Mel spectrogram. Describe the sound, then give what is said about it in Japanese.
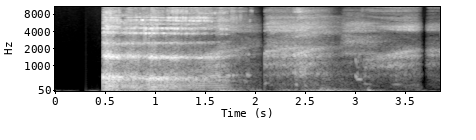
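Five people belch loudly at the same time, their overlapping burps forming one long, raspy blast that trails into a second, rougher rumbling burp before cutting off. “つうわけで、5人同時ゲップ、楽しんでね。”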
